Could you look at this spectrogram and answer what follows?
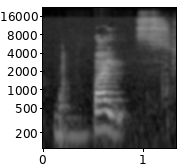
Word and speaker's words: bite: okay the word is bites right we have the E here okay the silent E makes the I say I that's its long name it makes it say I so the word is bite so let's try that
